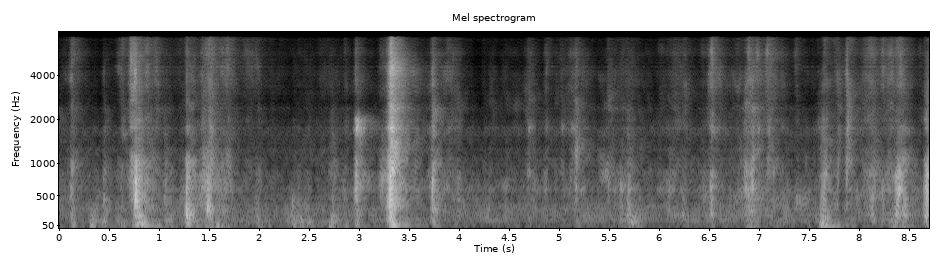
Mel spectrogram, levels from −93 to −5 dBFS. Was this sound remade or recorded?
remade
